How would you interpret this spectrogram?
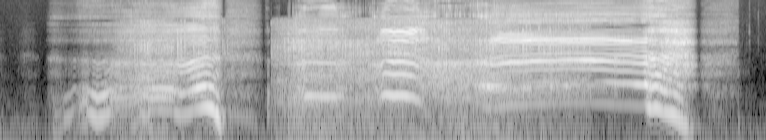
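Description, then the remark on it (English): Someone straining to draw the Emperor's bow at an archery session gives a strained, effortful grunting groan that rises and wavers in pitch, breaks briefly, then resumes as a longer held strain before sliding down into a falling exhale. It is fairly loud and wordless. “I really can't draw the bow.”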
